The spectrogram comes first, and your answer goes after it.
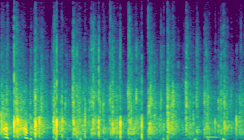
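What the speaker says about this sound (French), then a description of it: "On va applaudir Rock Katako." Audience applause at a French talk show, dense close clapping from a studio crowd with a few scattered cheers, steady for about three seconds.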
